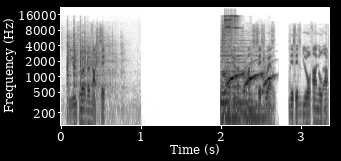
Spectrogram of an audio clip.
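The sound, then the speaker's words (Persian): A video game sound effect marking the final round: a short burst of bright, tonal chiming notes, a second of silence, then a loud sweeping flourish and a brief closing jingle. “این صدا یعنی دور آخر من.”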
